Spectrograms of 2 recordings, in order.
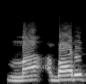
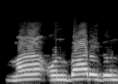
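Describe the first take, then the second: First: The endings are dropped from both words. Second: Both words end with an added -un sound. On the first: This is the everyday local way of speaking. "ये लोकल हो गया" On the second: This is the formal bookish way of speaking. "तो ये हो गया किताबी"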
